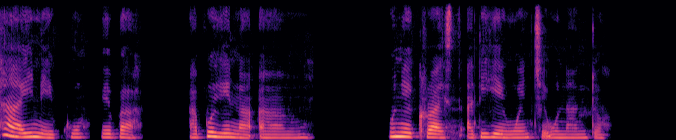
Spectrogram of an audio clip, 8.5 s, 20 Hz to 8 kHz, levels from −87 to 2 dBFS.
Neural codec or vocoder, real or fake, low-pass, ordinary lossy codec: codec, 16 kHz, 16 kbps, FunCodec, trained on Chinese and English, 50 frames a second; fake; none; none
